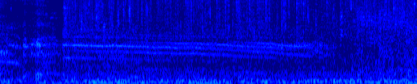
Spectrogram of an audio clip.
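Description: Faint audio of the anime episode: a drawn-out, high, strained voice that slides slowly down in pitch for about a second and a half.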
